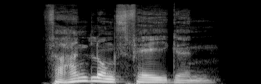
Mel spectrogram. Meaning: inflection of verhandlungsfähig: 1. strong genitive masculine/neuter singular 2. weak/mixed genitive/dative all-gender singular 3. strong/weak/mixed accusative masculine singular
- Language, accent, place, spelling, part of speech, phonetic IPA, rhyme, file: German, Germany, Berlin, verhandlungsfähigen, adjective, [fɛɐ̯ˈhandlʊŋsˌfɛːɪɡn̩], -andlʊŋsfɛːɪɡn̩, De-verhandlungsfähigen.ogg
